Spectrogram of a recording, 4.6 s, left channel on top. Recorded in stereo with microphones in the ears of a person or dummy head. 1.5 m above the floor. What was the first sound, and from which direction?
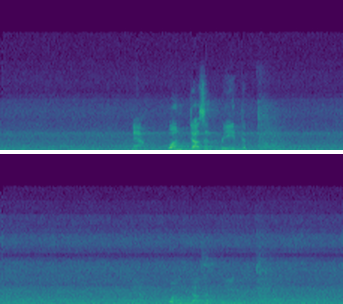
A man speaking, 55° left (ahead or behind).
